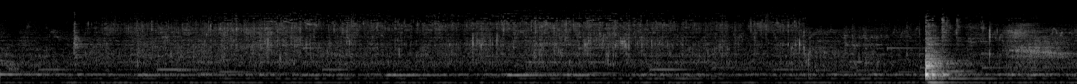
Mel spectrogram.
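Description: Liquid tomato feed is watered onto garden plants, a faint, soft trickle and splash under a steady low hum, with one louder splashy burst toward the end.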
